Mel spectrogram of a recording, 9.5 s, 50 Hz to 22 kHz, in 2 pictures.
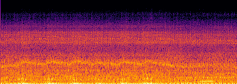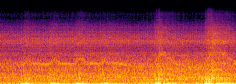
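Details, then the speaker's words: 2021 Honda NC750X DCT (6-speed dual-clutch automatic) after recall ECU fuel-injection software update: steady low beat with crisp clean throttle blips picking up smoothly; the earlier hesitation on initial throttle opening is gone. Normal throttle response. "well the throttle definitely seems smoother now there doesn't seem to be that little hesitation you know right when you open the throttle"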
